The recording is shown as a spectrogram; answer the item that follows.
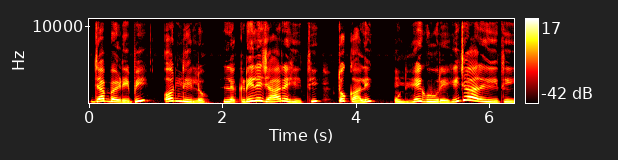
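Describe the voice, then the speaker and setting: A woman reads a children's story in a high voice. She takes it slowly and the sound is dry and close, in the manner of a scripted animal tale. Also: animated, darkish tone, no room sound. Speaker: narrator.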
